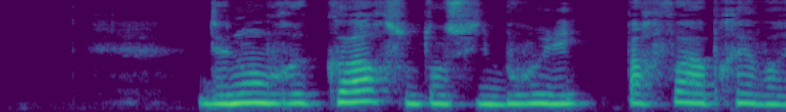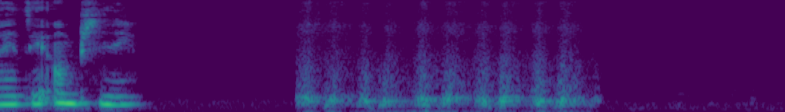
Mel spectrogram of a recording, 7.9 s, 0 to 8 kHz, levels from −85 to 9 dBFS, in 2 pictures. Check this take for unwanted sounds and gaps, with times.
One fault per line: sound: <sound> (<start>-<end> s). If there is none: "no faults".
sound: whoosh (5.4-7.0 s)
